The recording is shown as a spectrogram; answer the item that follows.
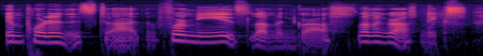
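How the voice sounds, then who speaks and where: A woman from Malaysia with a mid-pitched voice that moves a lot in melody. She talks in an easygoing, relaxed way, with short agreeing replies and frequent laughter. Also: moderate pace, gravelly. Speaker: guest, street interviewer. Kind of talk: casual interview chat.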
